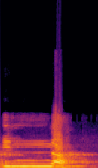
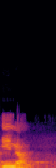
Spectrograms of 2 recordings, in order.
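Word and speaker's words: إِنَّ: Terutama pada kalimat inna. Di situ Bapak, Ibu dibaca inna bukan inna. Dibaca dengung selama dua harakat.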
